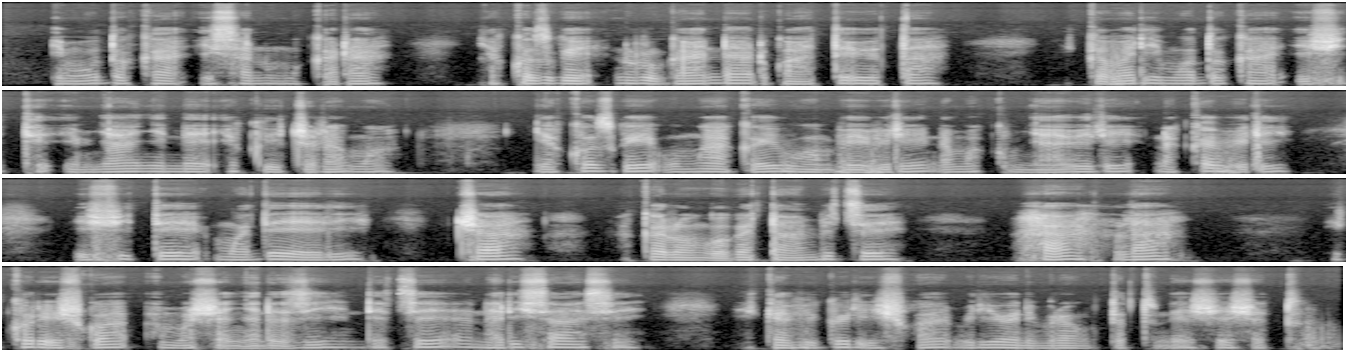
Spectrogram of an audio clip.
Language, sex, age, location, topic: Kinyarwanda, male, 25-35, Huye, finance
